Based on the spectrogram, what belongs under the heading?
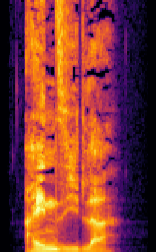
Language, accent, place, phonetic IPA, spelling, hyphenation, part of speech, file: German, Germany, Berlin, [ˈaɪ̯nˌziːdlɐ], Einsiedler, Ein‧sied‧ler, noun, De-Einsiedler.ogg
- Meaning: hermit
